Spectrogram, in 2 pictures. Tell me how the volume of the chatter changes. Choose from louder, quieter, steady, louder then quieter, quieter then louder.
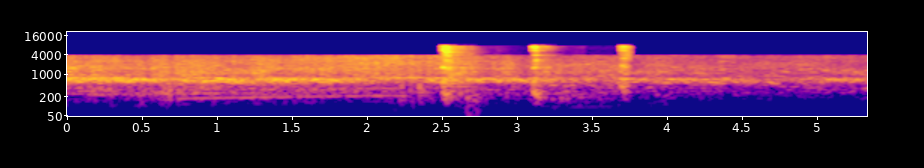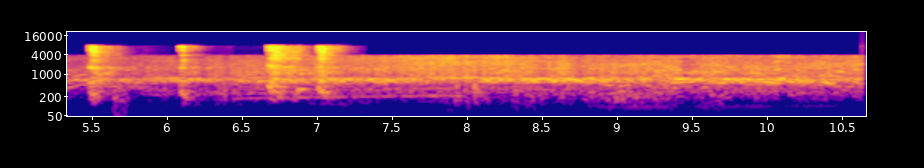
quieter then louder.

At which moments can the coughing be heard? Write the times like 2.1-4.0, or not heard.
2.5-3.8, 5.5-7.3.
